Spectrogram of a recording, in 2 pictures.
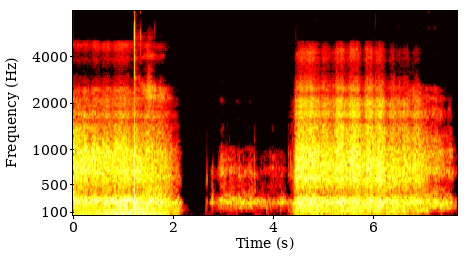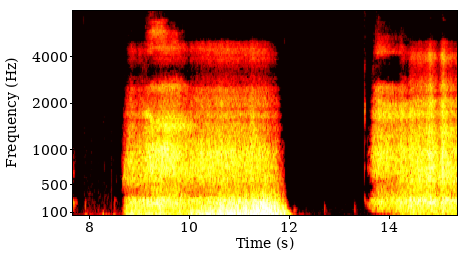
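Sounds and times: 
looping sleep companion audio track with reversed position: 0.0 - 2.1, 4.3 - 7.6, 8.8 - 12.0, 13.7 - 15.3.

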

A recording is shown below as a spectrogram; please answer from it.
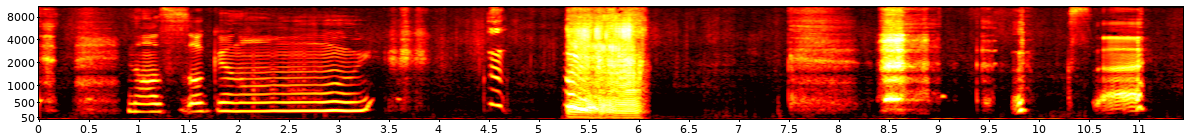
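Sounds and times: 
speech: 0.9 - 3.8
fart: 5.3 - 6.1.

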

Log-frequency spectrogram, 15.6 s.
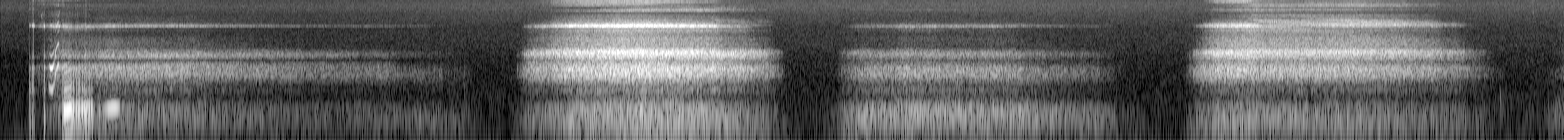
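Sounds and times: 
person breathing in sleep on left side: 0.5 - 4.0, 5.2 - 7.8, 8.5 - 11.1, 11.9 - 14.9.

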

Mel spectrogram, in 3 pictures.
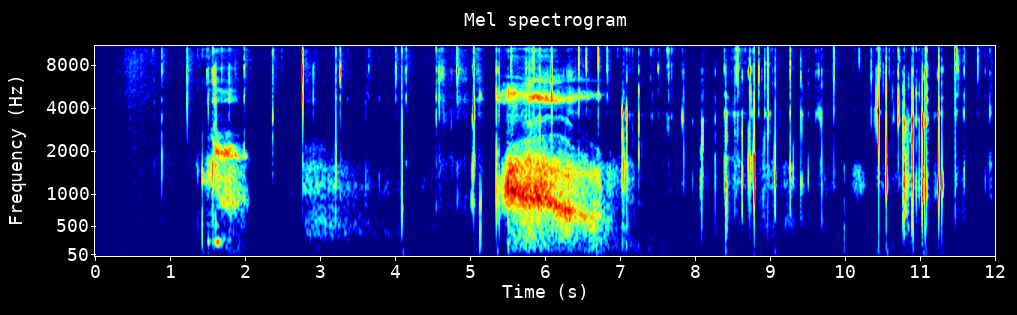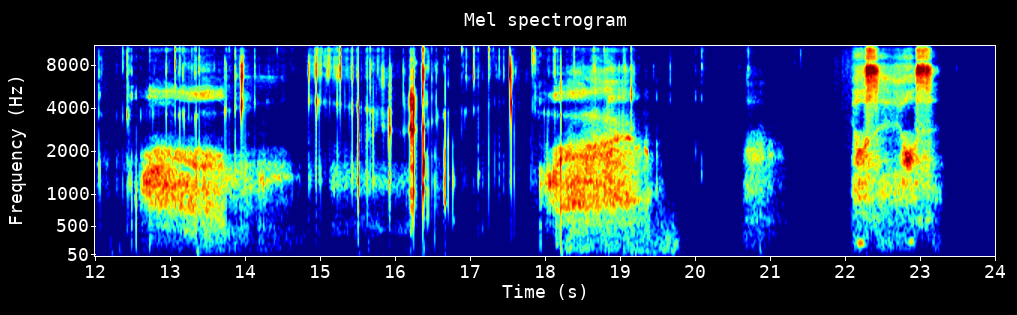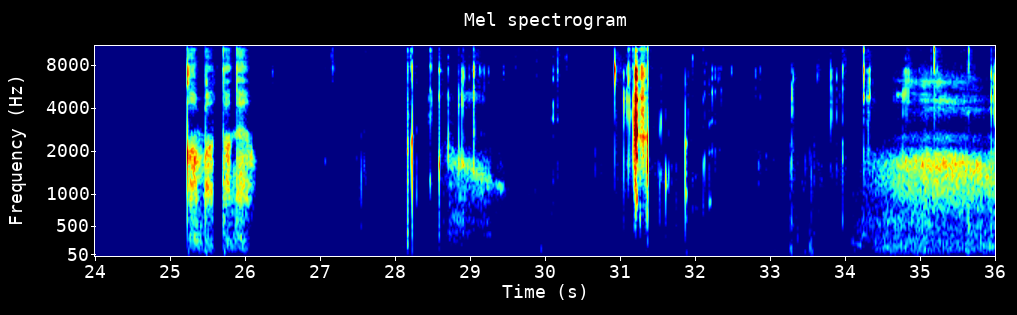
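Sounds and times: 
left ear licking: 1.2 - 19.3, 31.0 - 32.3, 33.3 - 36.0
whispering: 1.4 - 2.0, 18.7 - 19.8, 22.1 - 23.3, 25.2 - 26.2.

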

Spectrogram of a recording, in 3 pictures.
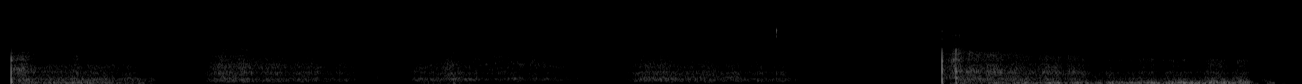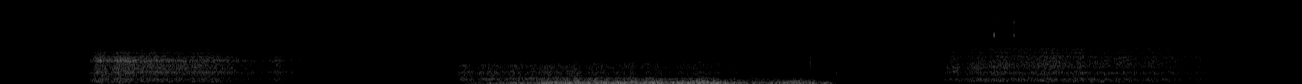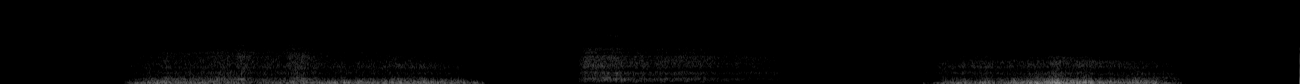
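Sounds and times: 
ASMR breathy sighs: 0.1 - 8.2, 9.4 - 12.8, 13.9 - 16.2, 17.5 - 21.5, 22.4 - 25.4, 27.2 - 30.9, 31.6 - 34.1, 35.2 - 38.0.

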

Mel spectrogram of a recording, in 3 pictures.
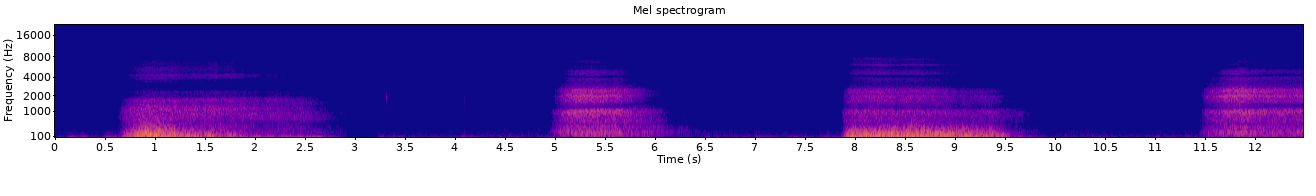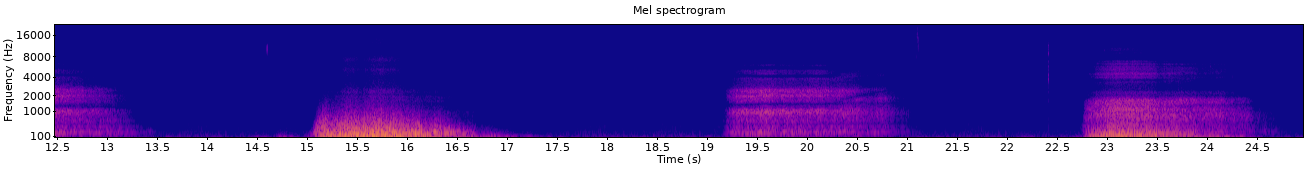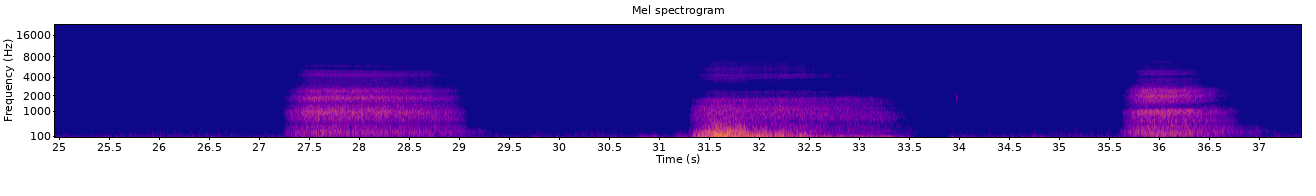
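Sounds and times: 
person breathing in sleep: 0.6 - 2.8, 5.0 - 6.2, 7.9 - 9.7, 11.4 - 13.3, 15.1 - 17.0, 19.2 - 21.0, 22.8 - 24.6, 27.3 - 29.1, 31.3 - 33.4, 35.6 - 36.9.

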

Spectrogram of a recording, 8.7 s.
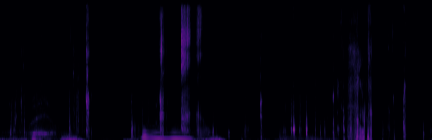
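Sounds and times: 
wet licking mouth sounds: 1.4 - 1.9, 2.6 - 8.2.

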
